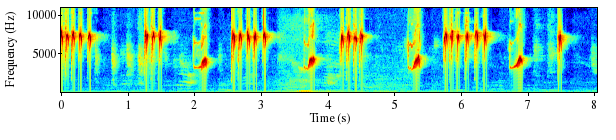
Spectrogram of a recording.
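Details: Kolibri Ninja sunbird in an eager training song: repeated phrases of three or four very high ticks, each followed by a short rising chirp, cycling roughly every 1.3 seconds against a quiet background.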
